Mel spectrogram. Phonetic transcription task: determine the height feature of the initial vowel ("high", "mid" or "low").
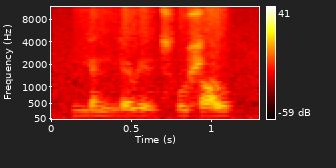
mid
